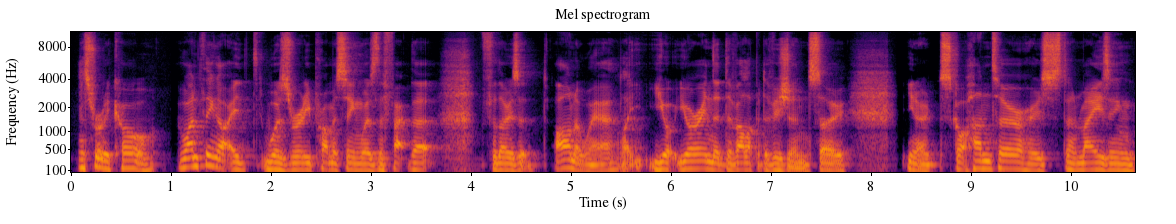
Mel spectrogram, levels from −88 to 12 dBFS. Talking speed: 190 wpm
